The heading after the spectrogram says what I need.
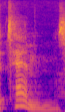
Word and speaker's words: Thames: Sometimes the H is silent in TH, such as Thailand, time, asthma, Thomas, and the Thames, as in the river in London.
